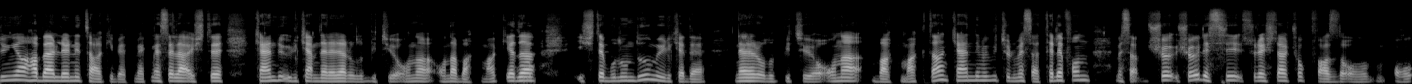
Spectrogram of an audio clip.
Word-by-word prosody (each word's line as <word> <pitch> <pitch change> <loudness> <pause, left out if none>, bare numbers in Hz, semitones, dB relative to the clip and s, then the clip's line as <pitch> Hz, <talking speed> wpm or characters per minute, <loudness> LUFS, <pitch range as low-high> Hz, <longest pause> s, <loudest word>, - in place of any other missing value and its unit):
dünya 195 +1 +1
haberlerini 175 -1 +5
takip 130 -3 -1
etmek, 125 +2 -8
mesela, 155 0 +3
işte, 155 +4 +2 0.3
kendi 170 +3 +4
ülkemde 150 -2 +1
neler 145 0 +5
olup 135 +1 -9
bitiyor 140 - -7
ona 145 0 -2
ona 135 -1 -2
bakmak 125 +5 -6
ya 170 0 +3
da, 175 -1 +6 0.4
işte, 175 -3 0
bulunduğum 175 +6 -4
ülkede 135 -8 -3 0.3
neler 160 0 +5
olup 140 -2 -5
bitiyor 130 -2 -5
ona 160 +1 +2
bakmaktan 140 - 0
kendimi 190 +1 0
bir 195 - -10
tür 170 -2 -6
Mesela 155 -4 -2
telefon 195 +5 0 0.3
Mesela 155 - -3
şöy 200 +6 0
şöylesi 195 -1 0
süreçler 170 +2 +1
çok 180 +2 -9
fazla 125 -2 -2
ol 125 0 -9
m - - -24
ol 130 +3 -7
160 Hz, 160 wpm, -25 LUFS, 140-180 Hz, 0.4 s, da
